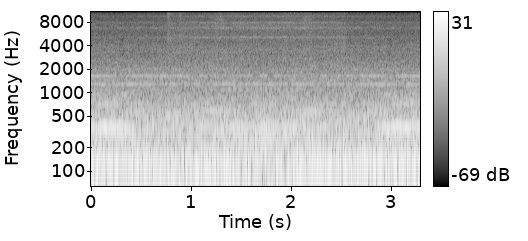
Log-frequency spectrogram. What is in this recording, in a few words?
plat move; ambience; xash3d fwgs; urbicide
